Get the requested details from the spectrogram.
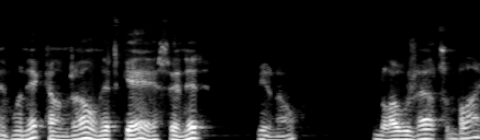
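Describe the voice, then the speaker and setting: A man with an American accent speaks at a fairly slow pace, his fairly low voice somewhat breathy. His pitch varies in an ordinary way. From Oklahoma. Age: 80s+. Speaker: retired firefighter. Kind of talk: oral history interview. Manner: halting.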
